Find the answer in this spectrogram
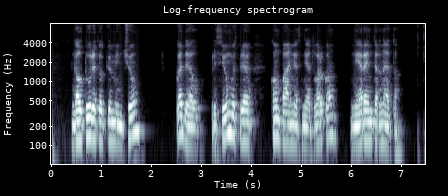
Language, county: Lithuanian, Panevėžys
